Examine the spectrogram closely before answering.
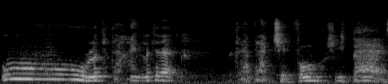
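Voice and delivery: soft, near-whispered ogling; hushed admiring. Retold or imitated. Speaker hushing to his homeboy about the girl, soft and hushed.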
